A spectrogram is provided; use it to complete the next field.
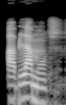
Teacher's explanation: So we know that it goes on the second last vowel, which is hablamos. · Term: nose rule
